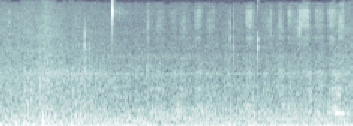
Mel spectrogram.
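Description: Faint scratching and tapping of a pen writing on paper.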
